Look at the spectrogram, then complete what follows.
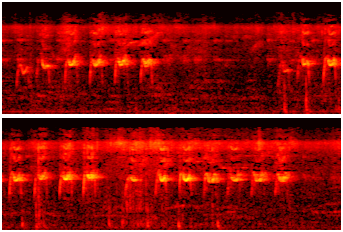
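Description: Young duckling peeping: short high calls, about three a second, in a brief run, then a pause of about two seconds, then a longer run of about five seconds.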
